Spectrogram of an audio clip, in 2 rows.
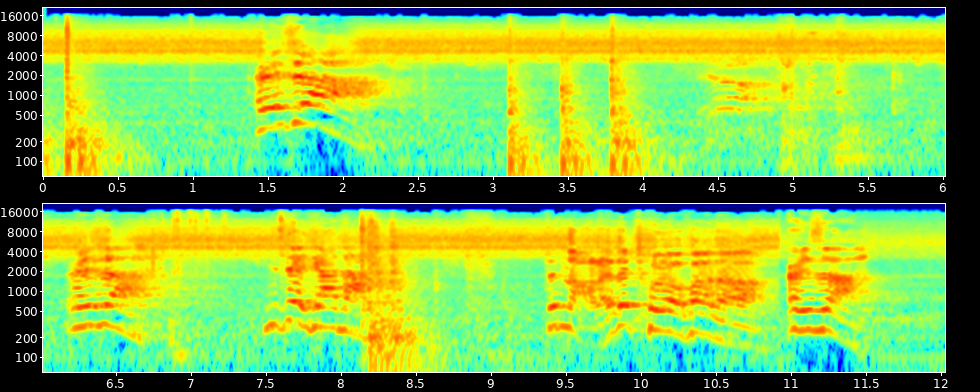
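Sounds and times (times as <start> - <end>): knocking on a door: 3.1 - 4.1.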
